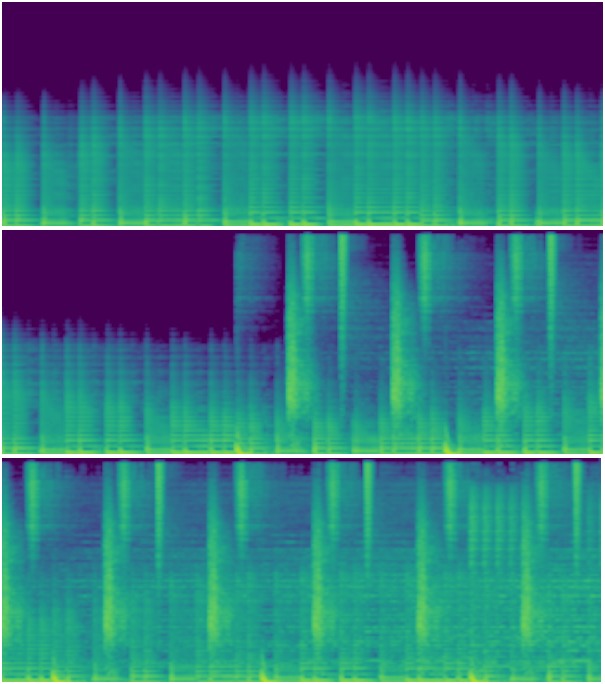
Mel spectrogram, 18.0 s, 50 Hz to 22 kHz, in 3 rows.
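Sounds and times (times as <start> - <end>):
electronic music with drum-machine beat: 10.1 - 18.0.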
